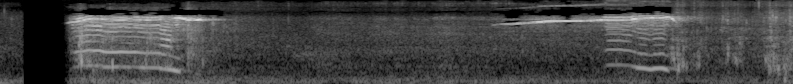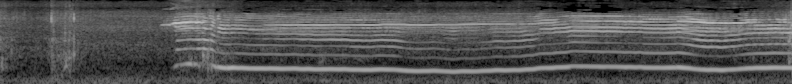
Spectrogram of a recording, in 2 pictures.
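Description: A dog whining in high-pitched calls: a short falling whine, a brief second one, then a long drawn-out whine of about three seconds that wavers up and down in pitch.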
